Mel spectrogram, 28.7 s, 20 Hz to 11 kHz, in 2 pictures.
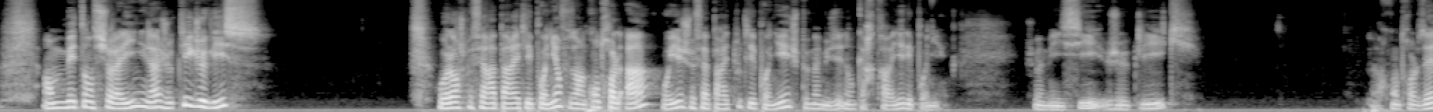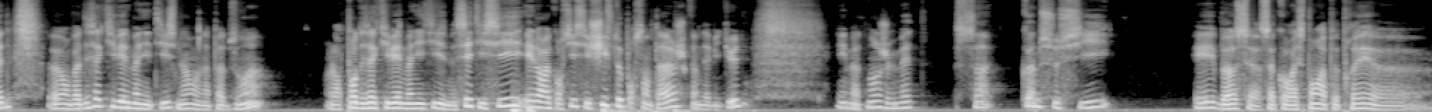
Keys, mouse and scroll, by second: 1.7-4.4 drag, 4.5 click, 5.9 ctrl+a, 7.7-8.9 drag, 9.0 middle click, 10.6-12.1 drag, 12.8 click, 13.7 ctrl+z, 15.3 click, 16.8-18.0 drag, 18.9 click, 19.3 click, 21.5 shift+click, 24.0 click, 24.6 click, 25.6-28.3 drag.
